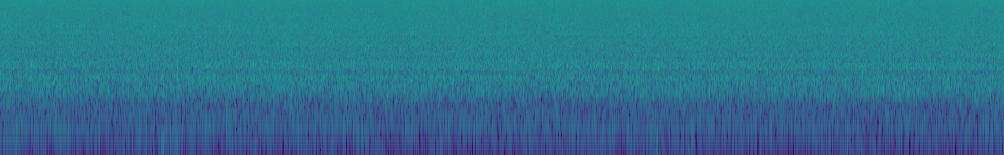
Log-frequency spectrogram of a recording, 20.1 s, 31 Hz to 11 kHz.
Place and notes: Guanyin Waterfall, Puli Township - waterfall and stream
waterfalls, stream
Zoom H2n MS+ XY
Nantou County, Taiwan, 13 December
